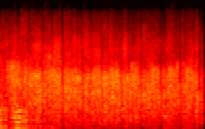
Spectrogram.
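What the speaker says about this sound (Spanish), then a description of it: "Vamos a darle un aplauso" A church congregation applauds to welcome a pastor, dense steady clapping filling the room at close range with no pauses.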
